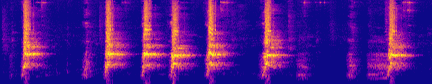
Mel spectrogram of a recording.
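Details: A pet Corgi barking at a balloon shaped like a corgi, unaware it isn't real: sharp, loud barks in irregular bursts, seven or so across the stretch, with softer yips between.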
